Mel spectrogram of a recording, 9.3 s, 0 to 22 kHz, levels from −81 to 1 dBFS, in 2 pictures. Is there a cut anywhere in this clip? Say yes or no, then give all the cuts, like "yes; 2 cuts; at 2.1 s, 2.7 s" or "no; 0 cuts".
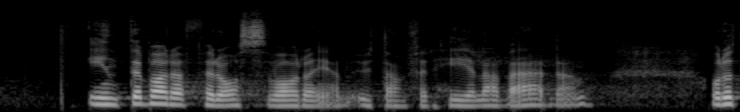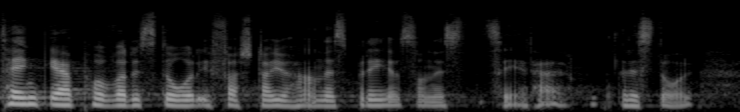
no; 0 cuts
